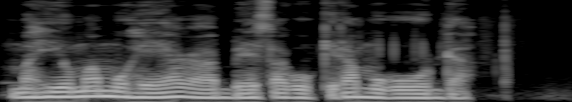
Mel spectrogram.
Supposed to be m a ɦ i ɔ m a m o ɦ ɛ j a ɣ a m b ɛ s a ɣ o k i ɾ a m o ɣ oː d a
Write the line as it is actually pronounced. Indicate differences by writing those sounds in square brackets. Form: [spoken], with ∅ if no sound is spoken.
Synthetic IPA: m a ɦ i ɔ m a m o ɦ ɛ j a ɣ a [∅] b ɛ s a ɣ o k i ɾ a m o ɣ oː d a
